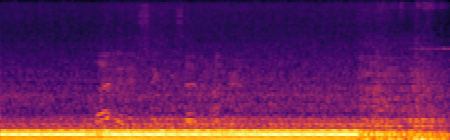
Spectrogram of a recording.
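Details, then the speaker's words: Turbo Honda Prelude on the dyno during tuning: a steady droning pull under load with uneven stumbles before backing off. It is misfiring heavily, the cylinder is unknown, and the cause is unconfirmed. "Yeah, but it's misfiring like crazy."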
